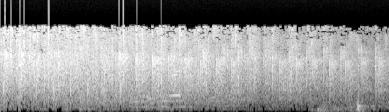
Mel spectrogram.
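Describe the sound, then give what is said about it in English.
An audience claps for the presenters at the close of a session, steadily for several seconds, a dense, loud wash of many hands that stays even throughout and tapers only slightly toward the end. “And I think we should give our presenters a big round of applause.”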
